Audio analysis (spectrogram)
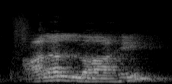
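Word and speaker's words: عَلَى اللهِ: So the word will be pronounced alallahi, this alif is not pronounced, upon Allah, or regarding Allah, or about Allah.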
